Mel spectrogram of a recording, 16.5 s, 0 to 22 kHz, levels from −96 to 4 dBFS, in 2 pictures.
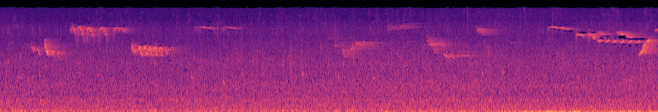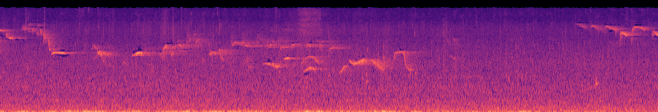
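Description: Nothing in this recording of sounds stands out as a technical fault; it just runs along without any glitch catching the ear.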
